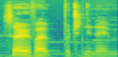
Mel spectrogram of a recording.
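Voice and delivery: usual speaking voice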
